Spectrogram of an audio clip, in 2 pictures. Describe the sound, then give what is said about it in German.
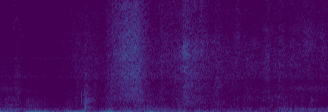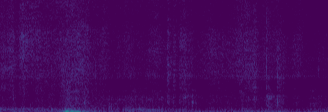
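A pen scratches busily across paper in faint, continuous strokes with small taps and rustles, and one dull thump partway through. “Ja, ich höre da auch geschäftiges Schreiben.”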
